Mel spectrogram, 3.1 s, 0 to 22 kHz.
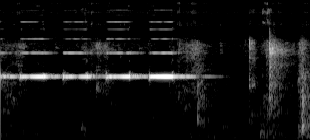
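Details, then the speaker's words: Aftermarket blind spot detection kit on a Mazda 626 GF, ignition on, left turn signal active, person approaching the car: high steady electronic beep with quick pulsing for about two seconds, then cuts off; the warning triggers normally. "I will turn left signal. You can actually hear it. So I'm coming towards the car, this one beeps and blinks."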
